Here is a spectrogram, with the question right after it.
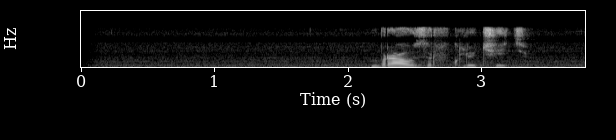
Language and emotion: Russian, neutral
